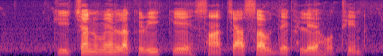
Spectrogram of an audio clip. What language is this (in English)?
Magahi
